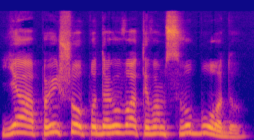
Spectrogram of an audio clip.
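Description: A man reading an audiobook, voicing a desperate, fervent young male outsider who shouts and pleads. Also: high-pitched, big pitch swings, a little fast, pitched above the performer's own voice. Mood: impassioned shouting. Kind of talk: audiobook character voice.

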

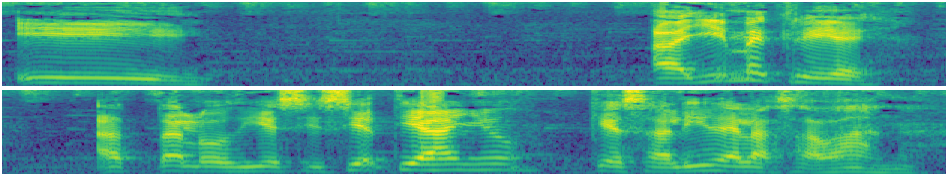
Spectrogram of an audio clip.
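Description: Slow and expressive, a fairly high-pitched man's voice comes across pushed and bright over faint background music. He's a singer-songwriter in his thirties from Apure, Venezuela, speaking with a llanero accent and telling folksy stories in a relaxed radio booth interview.

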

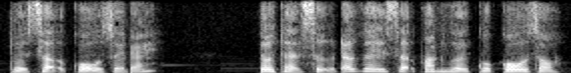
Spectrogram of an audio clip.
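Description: A woman's voice: mid-range voice, very fast, mellow, dry recording, studio quality, soft background music, natural voice. A woman voicing a stern, scornful older mother-in-law who scolds and demands in a storybook reading. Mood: angry.

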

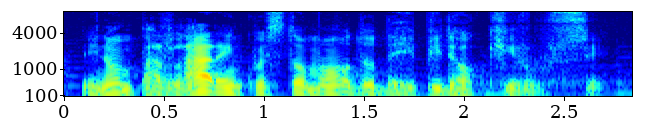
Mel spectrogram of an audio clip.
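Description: A man voicing a polite, earnest American general in an audiobook, speaking mildly and measured. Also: low-pitched, fairly even intonation, faint music behind.

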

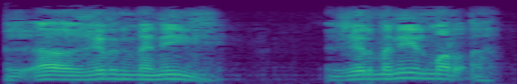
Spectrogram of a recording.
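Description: A man with an Egyptian Arabic accent gives a religious lesson, his voice very breathy and airy. He explains step by step and repeats key phrases for emphasis. The sound carries a long reverb, as if recorded in a large hall. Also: medium pitch, fast, a little mellow, muffled recording. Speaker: Islamic teacher. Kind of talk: religious lesson with answers to questions.

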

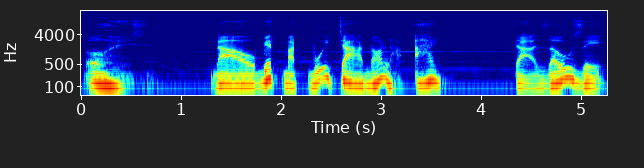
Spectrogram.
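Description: A man's voice: mid-range voice, lively intonation, takes it slowly, slightly rough, soft background music. A man voicing a grieving old village grandmother in a spoken ghost story, staying close to his own reading voice. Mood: sorrowful.

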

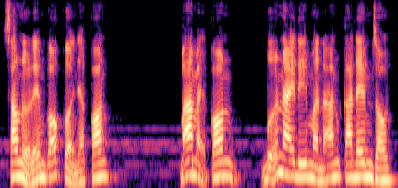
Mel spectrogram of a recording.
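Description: A man voicing a rude, cheeky village boy in a spoken horror story, with a high, whiny, loud voice. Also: normal speed, soft background music, lightly acted. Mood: irritated.

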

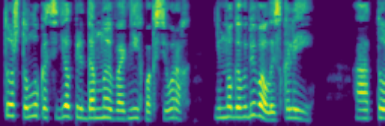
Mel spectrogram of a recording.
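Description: A young woman narrating a first-person story in a soft, even voice at a middle pitch. The recording is dry and close, with no room sound. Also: no room sound.

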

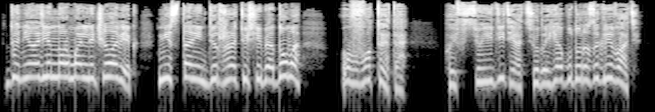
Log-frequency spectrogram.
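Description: A brash, nagging neighbor woman whose pitched-up voice snaps out sarcastic scoldings, as a woman reader puts her on. The tone stays mellow and the room is dry and close. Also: fast talker, no room sound, lightly acted. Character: brash bossy middle-aged female neighbor. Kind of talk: audiobook character voice.

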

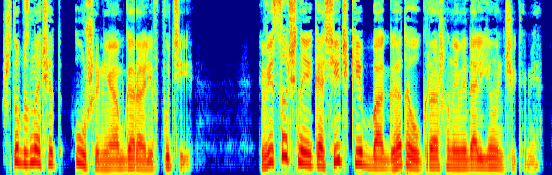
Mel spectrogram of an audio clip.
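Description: A man's voice: fairly high pitch, expressive, quick pace, dry recording, studio quality. A man narrating an audiobook in a wry storytelling manner. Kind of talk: scripted narration.

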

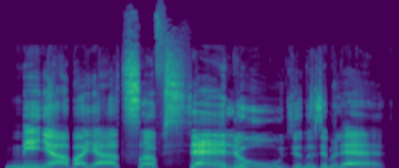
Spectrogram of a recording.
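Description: Reading extremely slowly, a woman gives voice to a pompous, threatening male scientist, a boastful villain who commands dinosaurs, as storybook narration. Her pitch sits on the low side, her delivery is expressive and her tone clean. The sound is dry, with studio quality.

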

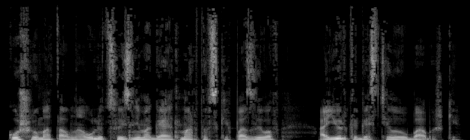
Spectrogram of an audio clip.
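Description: Deep-voiced male audiobook narrator. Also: mellow, husky, dry recording, studio quality. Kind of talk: first-person audiobook narration.

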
